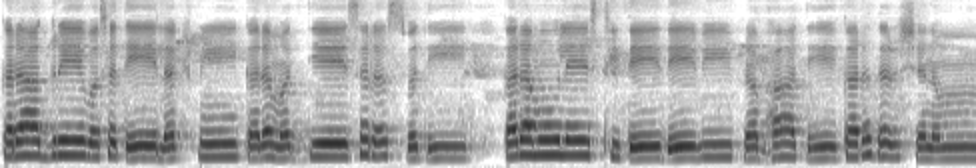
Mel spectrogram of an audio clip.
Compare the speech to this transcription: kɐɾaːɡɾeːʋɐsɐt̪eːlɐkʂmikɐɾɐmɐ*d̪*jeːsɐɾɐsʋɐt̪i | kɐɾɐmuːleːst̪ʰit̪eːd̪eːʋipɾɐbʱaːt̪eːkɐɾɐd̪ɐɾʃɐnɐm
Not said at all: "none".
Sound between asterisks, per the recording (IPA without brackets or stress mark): d̪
